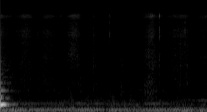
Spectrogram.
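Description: Faint rubbing and light scratching of knitting needles and yarn as knit stitches are worked.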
